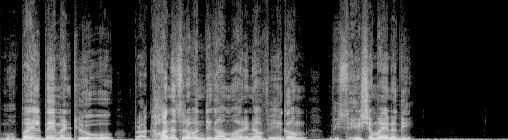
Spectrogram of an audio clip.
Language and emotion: Telugu, surprised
